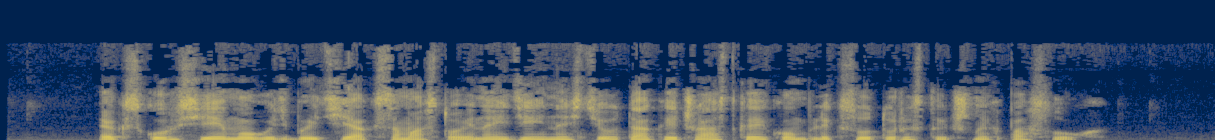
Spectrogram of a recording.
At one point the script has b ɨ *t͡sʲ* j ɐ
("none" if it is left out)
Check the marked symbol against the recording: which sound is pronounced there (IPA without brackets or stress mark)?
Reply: t͡sʲ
